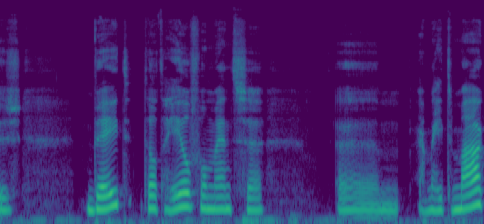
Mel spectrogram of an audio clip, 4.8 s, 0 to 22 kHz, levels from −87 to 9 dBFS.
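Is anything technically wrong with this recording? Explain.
Yes. At 2.52 s the speech has a DC step: the waveform's zero line jumps by about -40 dBFS, then drains away through a 5 Hz high-pass, producing a brief low thump.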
